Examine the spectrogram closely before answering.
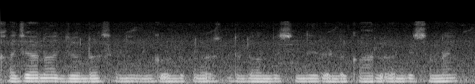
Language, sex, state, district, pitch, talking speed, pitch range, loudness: Telugu, male, Andhra Pradesh, Anantapur, 140 Hz, 125 wpm, 135-140 Hz, -15 LUFS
